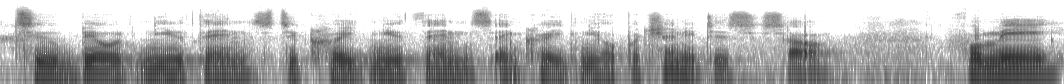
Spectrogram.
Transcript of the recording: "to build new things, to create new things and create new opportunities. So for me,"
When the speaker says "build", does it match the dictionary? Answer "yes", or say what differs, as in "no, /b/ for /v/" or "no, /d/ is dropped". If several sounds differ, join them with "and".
yes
